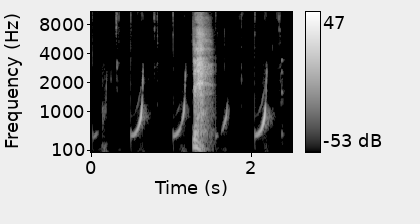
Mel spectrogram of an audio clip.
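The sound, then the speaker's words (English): A voice imitates water dripping with a series of wet, rising plops made by the mouth, spaced evenly about half a second apart, with one louder breathy burst in the middle, made by a student in class during a test. Clear, no talking. “He used to think that there was something dripping there.”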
